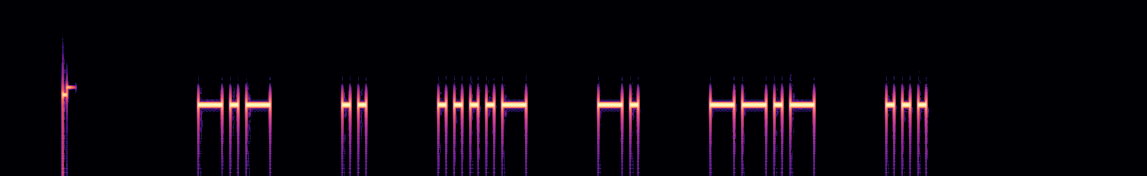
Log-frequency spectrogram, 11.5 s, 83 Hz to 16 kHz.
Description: Morse code, heard as a keyed tone, about 15 wpm, spaced as for 9 wpm, 700 Hz. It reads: KI4NQS
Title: USA Call Signs - 6 Characters - 3x Character Spacing - 15wpm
